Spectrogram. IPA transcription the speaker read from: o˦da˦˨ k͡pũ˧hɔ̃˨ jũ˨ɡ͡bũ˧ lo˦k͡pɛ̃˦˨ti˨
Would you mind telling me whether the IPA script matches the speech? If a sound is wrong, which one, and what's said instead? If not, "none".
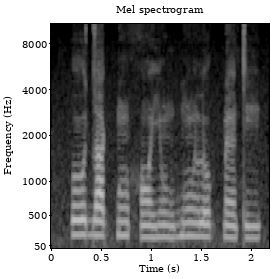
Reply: i˨ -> i˧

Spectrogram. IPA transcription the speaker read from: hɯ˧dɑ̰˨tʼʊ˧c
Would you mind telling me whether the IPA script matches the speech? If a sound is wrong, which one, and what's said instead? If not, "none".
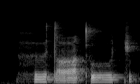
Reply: ʊ˧ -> u˧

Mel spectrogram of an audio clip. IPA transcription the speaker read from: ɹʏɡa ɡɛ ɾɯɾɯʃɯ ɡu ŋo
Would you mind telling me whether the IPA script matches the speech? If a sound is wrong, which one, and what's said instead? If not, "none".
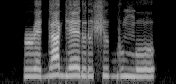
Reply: ʏ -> ɛ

